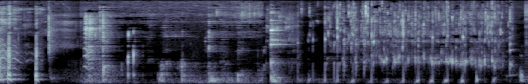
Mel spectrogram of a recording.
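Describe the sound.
Rare Breed bourbon whiskey being poured into a glass: a series of glugs, splashes and light glass clinks that turns into a more continuous trickling pour, with no voices.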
